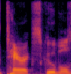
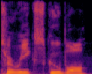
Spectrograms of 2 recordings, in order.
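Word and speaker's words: Tarik Skubal: the world or the Tarek Skubals of the world. And by the way, finally found out that I was saying his name wrong this entire time. It's not Tariq Skubal, it's Tarek Skubal.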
